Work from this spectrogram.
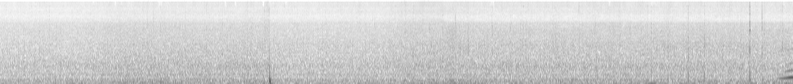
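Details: Steady rain patters on a surface during a rainy-day dog walk, with a brief sharp click and faint distant voices.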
